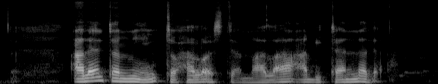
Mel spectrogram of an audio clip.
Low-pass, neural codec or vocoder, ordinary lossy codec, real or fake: none; codec, 44.1 kHz, 2.6 kbps, SNAC; none; fake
